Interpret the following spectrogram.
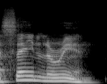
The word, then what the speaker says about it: Laurent: You need to say it with a French accent. I think that will help you. Oh, a French accent. Y Saint Lauren. And they don't say the T's. The T's are silent. Y luren closer.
